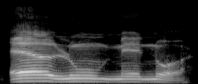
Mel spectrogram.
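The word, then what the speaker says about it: Eluemunor: Bronx native says it's pronounced El Luminor.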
